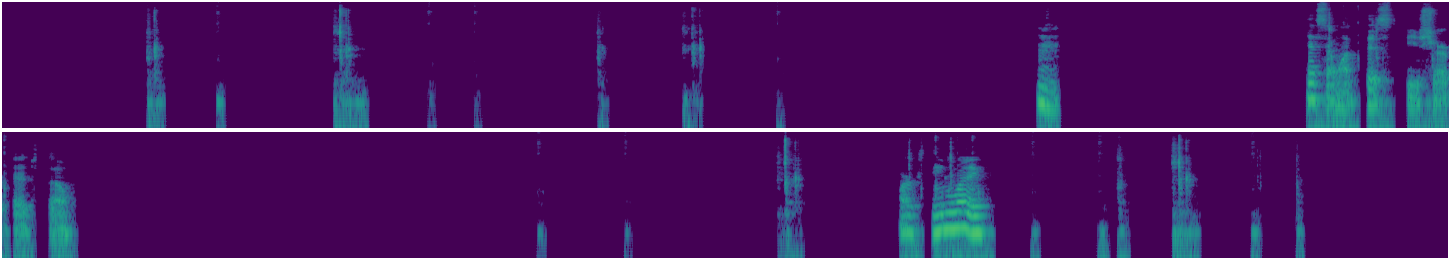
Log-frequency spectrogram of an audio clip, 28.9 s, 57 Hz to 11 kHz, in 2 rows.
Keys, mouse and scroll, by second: 1.3 ctrl+e, 2.0 click, 3.3 ctrl+e, 4.1 click, 4.9 middle click, 5.8 shift+r, 6.2 middle click, 6.7 ctrl+z, 7.0 middle click, 7.1 middle click, 7.6 click, 8.0 middle click, 8.8 shift+scroll up 1, 8.9 shift+middle click, 12.5 middle click, 13.4 shift+middle click, 14.3 middle click, 14.3 middle click, 19.7 click, 20.5 shift+click, 21.2 middle click, 22.2 ctrl+e, 22.9 click, 23.2 middle click, 23.6 shift+middle click, 24.0 middle click, 24.6 click, 25.3 shift+click, 26.1 ctrl+e, 26.8 click, 27.2 shift+middle click, 27.5 scroll down 1, 27.8 middle click, 28.7-28.9 scroll down 1.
